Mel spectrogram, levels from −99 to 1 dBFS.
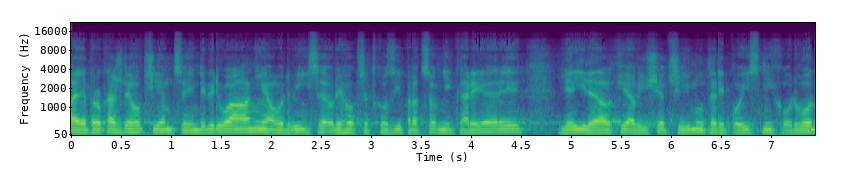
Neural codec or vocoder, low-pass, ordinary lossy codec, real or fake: autoencoder, 48 kHz, 32 numbers a frame, DAC-VAE, trained on Japanese speech; 14.4 kHz; Opus, 16 kbps; fake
